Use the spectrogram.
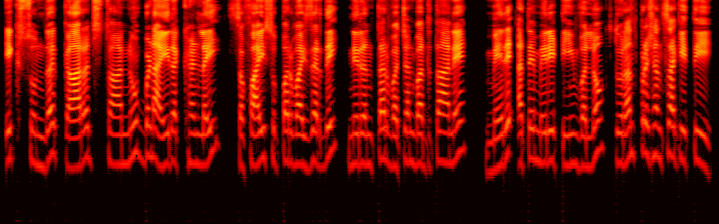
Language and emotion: Punjabi, happy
